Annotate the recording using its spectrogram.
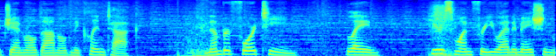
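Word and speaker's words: Blame!: Donald McClintock number 14 blame here's one for you animation lovers based on the manga of the same name pronounced blam the animation action drama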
